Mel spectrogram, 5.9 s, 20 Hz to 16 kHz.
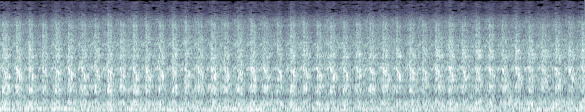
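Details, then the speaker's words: Mitsubishi Fuso 6M70 diesel after fuel filter housing refit, pressure regulation checked OK: steady rhythmic cranking about four beats a second for seconds without catching; still hard starting, new pressure pump plunger fitted next. "yun na nga mga boss Walang pinagbago hard start pa rin"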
